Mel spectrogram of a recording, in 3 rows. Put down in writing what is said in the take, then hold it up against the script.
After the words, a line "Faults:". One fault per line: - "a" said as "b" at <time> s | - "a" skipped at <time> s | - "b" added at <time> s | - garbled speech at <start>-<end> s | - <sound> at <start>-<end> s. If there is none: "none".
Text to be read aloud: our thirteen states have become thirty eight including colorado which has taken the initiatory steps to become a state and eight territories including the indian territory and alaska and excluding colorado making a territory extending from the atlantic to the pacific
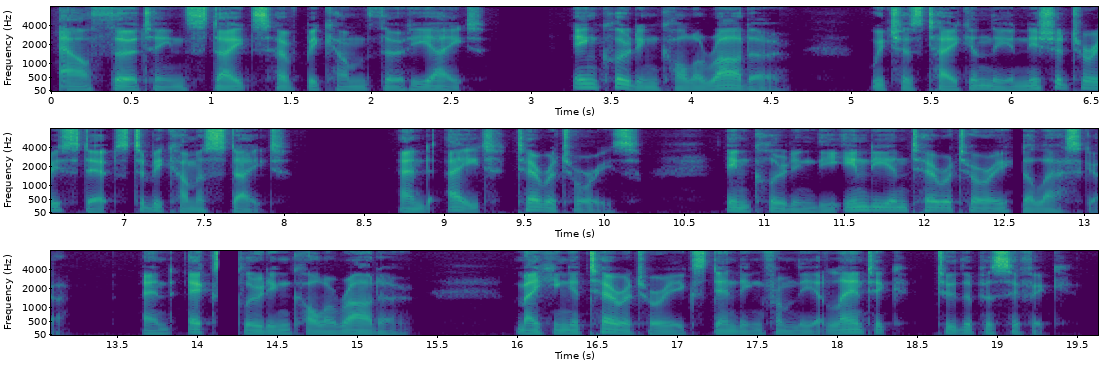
our thirteen states have become thirty eight including colorado which has taken the initiatory steps to become a state and eight territories including the indian territory alaska and excluding colorado making a territory extending from the atlantic to the pacific
Faults:
- "and" skipped at 12.6 s
- dropout at 14.1-14.3 s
